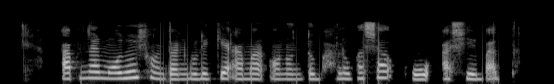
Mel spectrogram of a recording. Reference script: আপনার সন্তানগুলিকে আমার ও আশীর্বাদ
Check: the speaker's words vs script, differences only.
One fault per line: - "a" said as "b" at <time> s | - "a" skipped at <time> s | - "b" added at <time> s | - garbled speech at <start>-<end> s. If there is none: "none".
- "মধুর" added at 1.1 s
- "অনন্ত ভালবাসা" added at 2.8 s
